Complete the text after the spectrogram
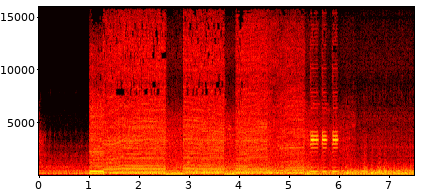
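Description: A motorcycle engine revs loudly and roars as it speeds up.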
